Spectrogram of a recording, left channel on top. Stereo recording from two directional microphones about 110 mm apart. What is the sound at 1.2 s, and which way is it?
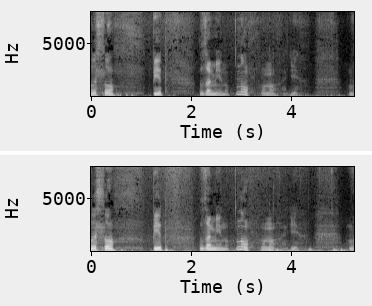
Speech, 25° left (ahead or behind).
